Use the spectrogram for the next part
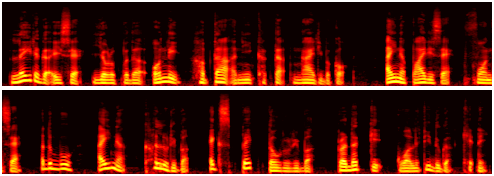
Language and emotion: Manipuri, neutral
